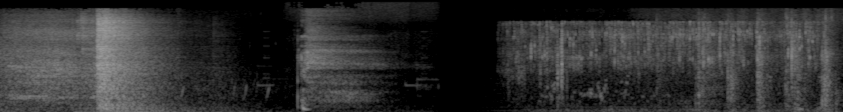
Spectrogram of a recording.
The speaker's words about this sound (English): I was just watering the rhododendrons. You know you have to water plants, right?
